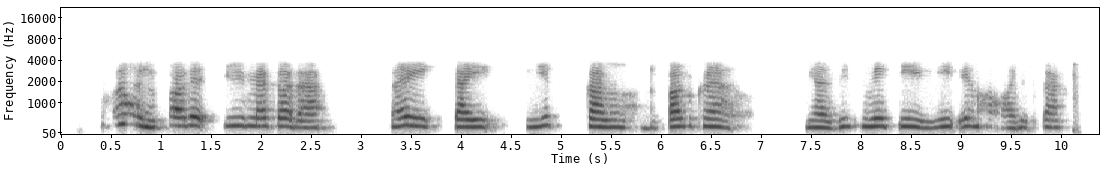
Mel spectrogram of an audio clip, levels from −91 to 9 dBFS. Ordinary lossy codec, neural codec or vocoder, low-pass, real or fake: Opus, 32 kbps; codec, 16 kHz, 1.1 kbps, Voila-Tokenizer; 3.6 kHz; fake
